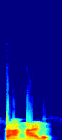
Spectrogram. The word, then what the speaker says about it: Sahad: My name is Sahad, phonetically pronounced S-A-H-A-D.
